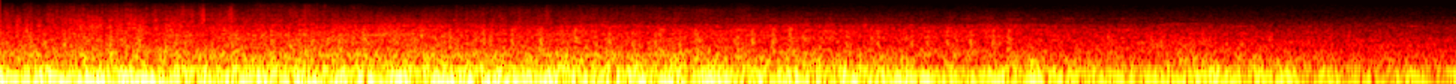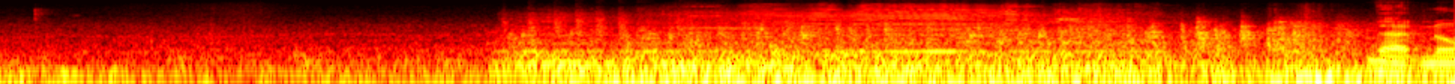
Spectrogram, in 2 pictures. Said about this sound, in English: The grinding, the stone churning noise, the squeal of metal on metal.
